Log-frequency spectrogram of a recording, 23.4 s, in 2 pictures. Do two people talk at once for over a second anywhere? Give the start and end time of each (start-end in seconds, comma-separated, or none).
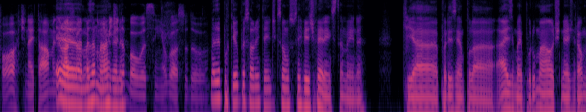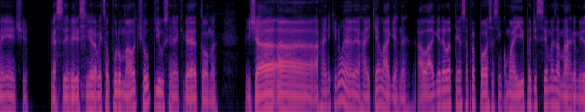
1.1-2.6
